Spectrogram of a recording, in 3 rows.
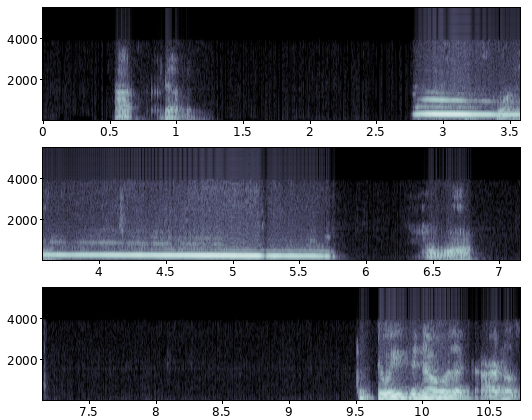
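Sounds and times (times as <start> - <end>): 
dog howling: 2.8 - 5.8
speech: 9.7 - 10.7.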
